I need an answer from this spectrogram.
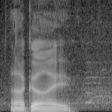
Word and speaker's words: Agai: I thought I'd wait for the local stadium announcer to pronounce the name. So, Agai it is.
